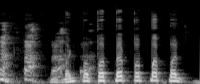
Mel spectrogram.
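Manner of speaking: babbling in an exaggerated Indian accent; mock Indian accent. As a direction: imitate Indian shopkeeper chatter. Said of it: "They do a great Indian accent".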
